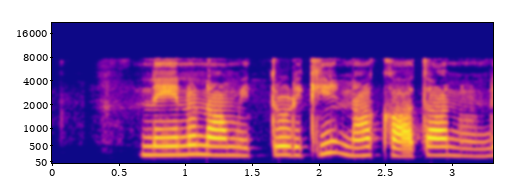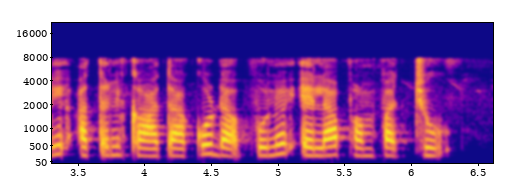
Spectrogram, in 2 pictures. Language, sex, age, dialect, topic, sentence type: Telugu, female, 18-24, Telangana, banking, question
